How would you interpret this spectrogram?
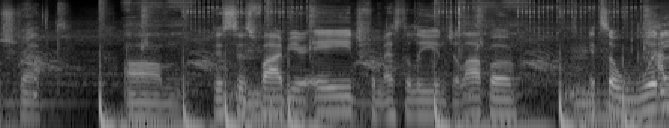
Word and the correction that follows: Jalapa: Jalapa. – Sorry, Jalapa. My Spanish sucks. – J's are pronounced like H's.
